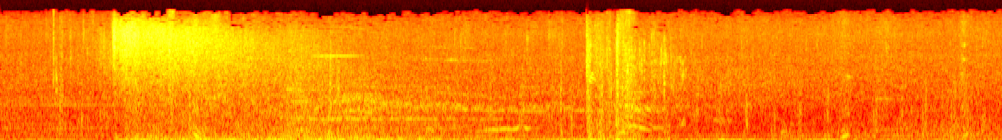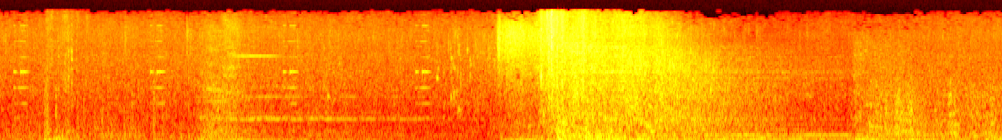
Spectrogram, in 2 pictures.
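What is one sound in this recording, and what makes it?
Wind rushes loudly past during a fall.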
